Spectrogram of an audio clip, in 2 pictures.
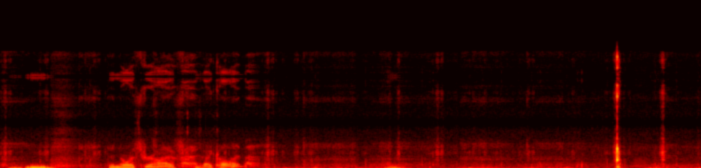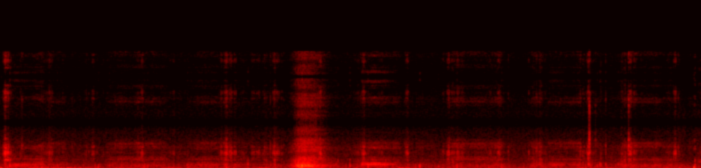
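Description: Footsteps brush through short grass outdoors.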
